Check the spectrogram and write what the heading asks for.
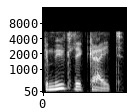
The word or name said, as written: gemutlichkeit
